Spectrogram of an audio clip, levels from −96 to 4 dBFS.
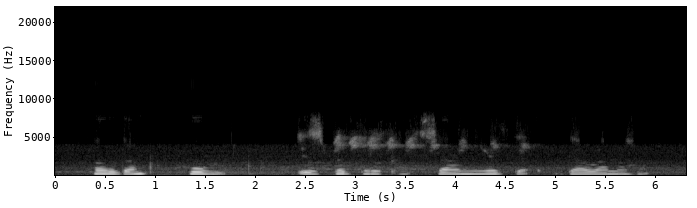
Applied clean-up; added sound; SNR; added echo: none; none; none; none.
